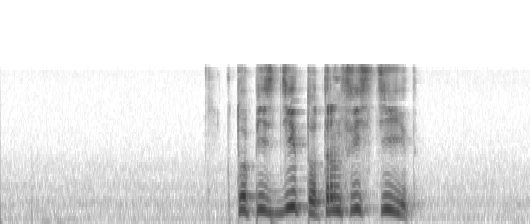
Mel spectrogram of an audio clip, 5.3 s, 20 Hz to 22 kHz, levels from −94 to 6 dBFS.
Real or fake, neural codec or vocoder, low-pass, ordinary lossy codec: real; none; 7.2 kHz; none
